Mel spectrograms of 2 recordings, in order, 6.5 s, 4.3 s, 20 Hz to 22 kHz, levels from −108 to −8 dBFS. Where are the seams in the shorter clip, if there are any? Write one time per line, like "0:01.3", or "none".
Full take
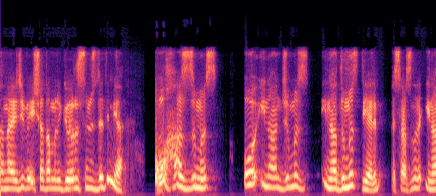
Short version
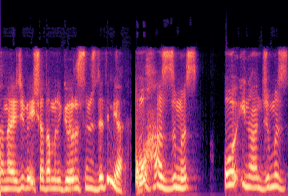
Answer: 0:01.9

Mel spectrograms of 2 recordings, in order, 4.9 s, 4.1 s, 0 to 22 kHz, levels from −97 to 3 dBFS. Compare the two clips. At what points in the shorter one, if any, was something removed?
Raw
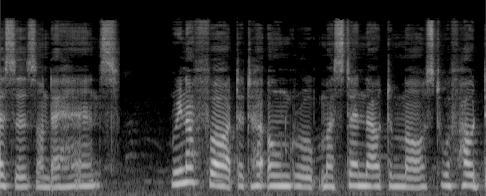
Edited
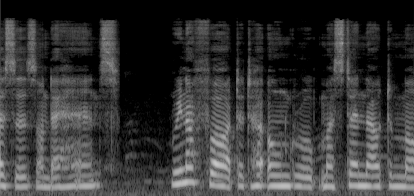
none

